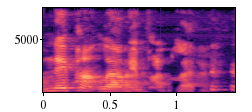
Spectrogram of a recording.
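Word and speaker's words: Nepantla: So people like move the L to the wrong place. – Okay. Will you say it again so I can get it correctly? – Yeah. Napatla. – Napatla. Napatla. Yeah. Now you've described yourself as that. – Oh, Napantla. – Yes.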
